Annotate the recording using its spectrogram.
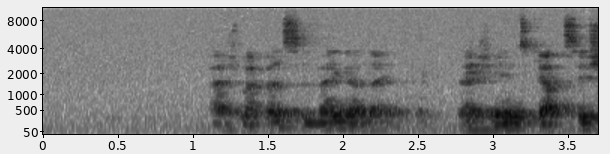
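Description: A middle-aged man speaks calmly into a clip-on microphone.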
